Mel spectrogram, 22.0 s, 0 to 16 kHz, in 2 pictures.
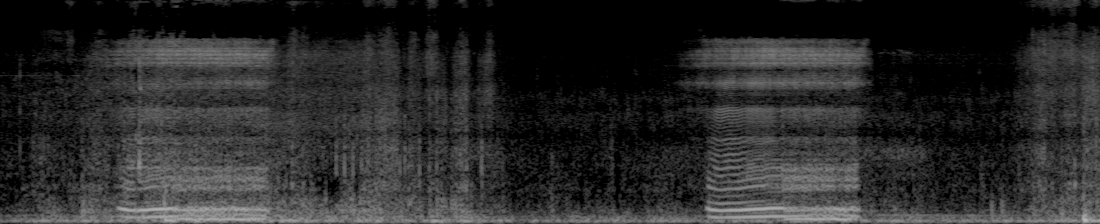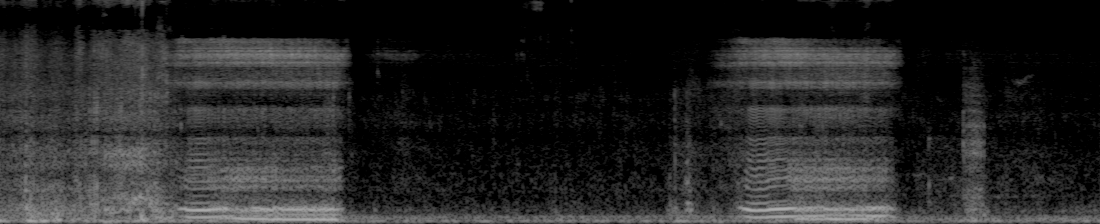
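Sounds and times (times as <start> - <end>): dog snoring loudly: 1.0 - 3.2, 6.9 - 8.8, 11.8 - 14.5, 18.2 - 20.0.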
